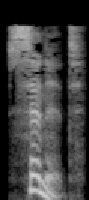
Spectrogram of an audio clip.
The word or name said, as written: sennet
